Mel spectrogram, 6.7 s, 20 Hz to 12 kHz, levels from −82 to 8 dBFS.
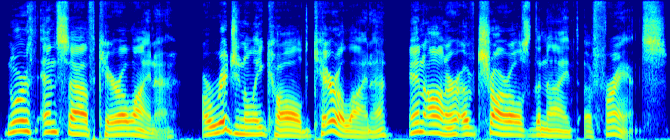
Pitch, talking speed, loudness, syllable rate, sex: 160 Hz, 125 wpm, -18 LUFS, 4.7 syllables/s, male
